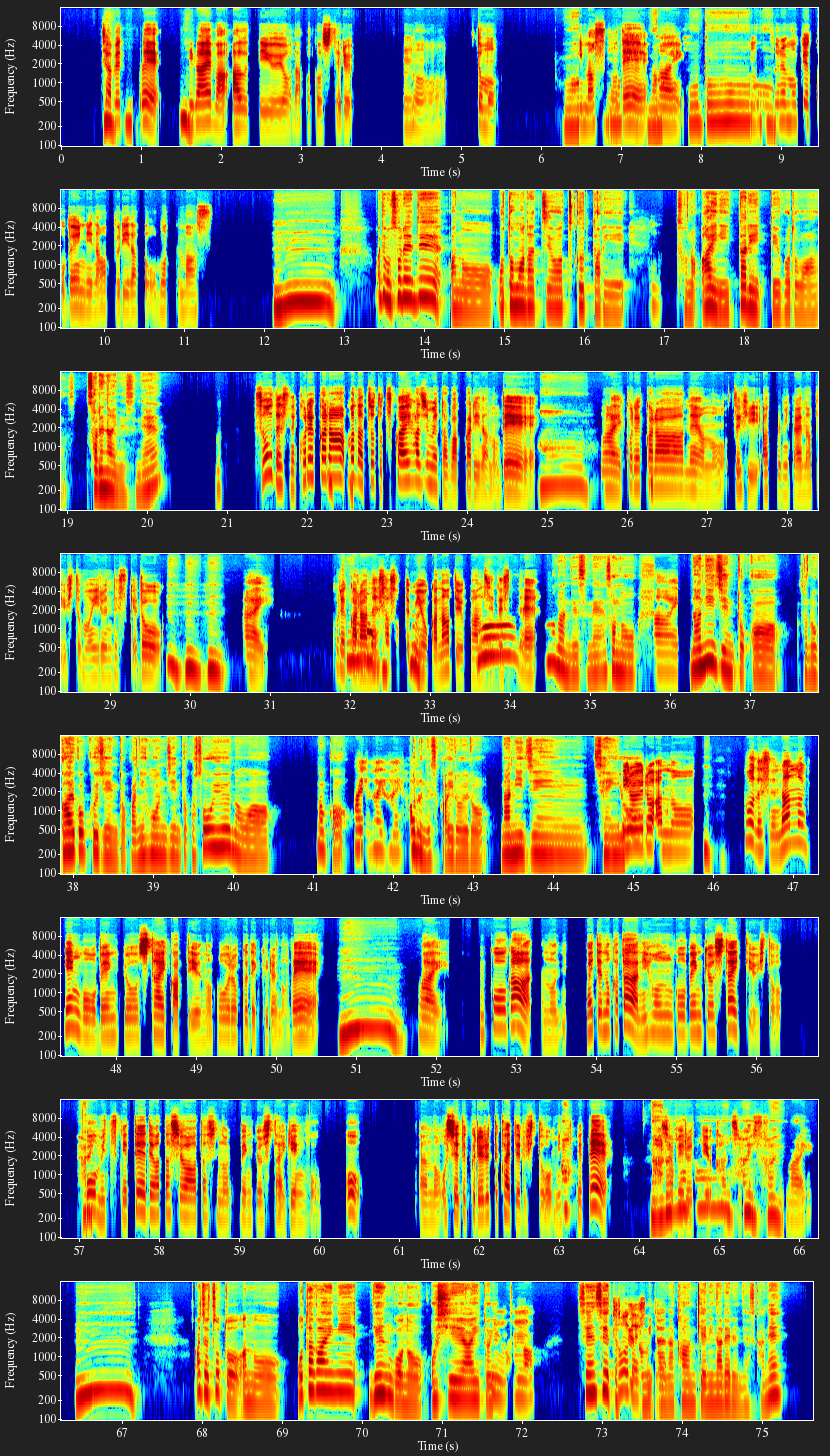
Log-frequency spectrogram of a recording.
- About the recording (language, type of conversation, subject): Japanese, podcast, 新しい街で友達を作るには、どうすればいいですか？
- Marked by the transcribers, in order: unintelligible speech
